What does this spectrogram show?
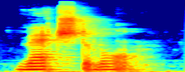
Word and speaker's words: vegetable: first syllable is stressed vegetable however if you have a careful look the second e in the spelling really is silent it's not represented and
